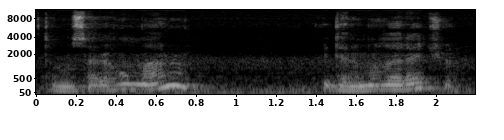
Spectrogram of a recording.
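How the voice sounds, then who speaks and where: A man, a physician, delivering an impassioned spoken message, indignant and firing off rhetorical questions, at times surging louder. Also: mid-range voice, expressive, fast. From Cuba. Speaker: physician, rheumatologist. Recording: dull lo-fi sound with faint background noise.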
